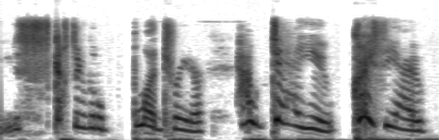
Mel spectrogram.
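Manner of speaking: high-pitched, venomous outburst; furious. A narrator's reading. Bellatrix cursing Ron as she raises her wand, furious. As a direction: build in fury up to a loud cast spell. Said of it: "raises her wand furiously".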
